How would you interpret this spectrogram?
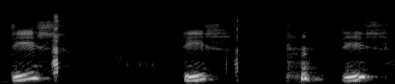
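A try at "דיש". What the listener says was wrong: It's a shin. It's a shin. SH.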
